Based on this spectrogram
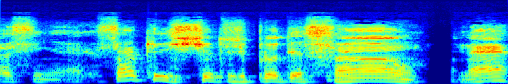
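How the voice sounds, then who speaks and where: Against a quiet background, a man speaks at a moderate pace with ordinary pitch variation and a normal speaking voice. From Rio de Janeiro state, Baixada Fluminense (Duque de Caxias). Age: 60s. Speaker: bereaved father. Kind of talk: interview.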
